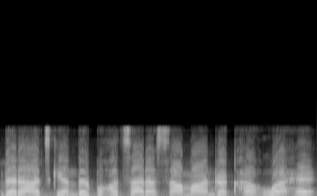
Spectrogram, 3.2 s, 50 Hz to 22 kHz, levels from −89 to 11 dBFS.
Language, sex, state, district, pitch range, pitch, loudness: Hindi, female, Uttar Pradesh, Shamli, 170-200 Hz, 185 Hz, -14 LUFS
